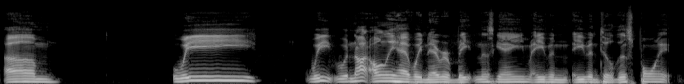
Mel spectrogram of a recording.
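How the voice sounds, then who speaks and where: A man's voice: mid-range voice, fairly even intonation, moderate pace, darkish tone, no echo, clean studio sound. A man in his thirties co-hosting a podcast, chatty and upbeat, laughing easily in casual chat. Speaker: podcast co-host.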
